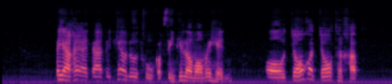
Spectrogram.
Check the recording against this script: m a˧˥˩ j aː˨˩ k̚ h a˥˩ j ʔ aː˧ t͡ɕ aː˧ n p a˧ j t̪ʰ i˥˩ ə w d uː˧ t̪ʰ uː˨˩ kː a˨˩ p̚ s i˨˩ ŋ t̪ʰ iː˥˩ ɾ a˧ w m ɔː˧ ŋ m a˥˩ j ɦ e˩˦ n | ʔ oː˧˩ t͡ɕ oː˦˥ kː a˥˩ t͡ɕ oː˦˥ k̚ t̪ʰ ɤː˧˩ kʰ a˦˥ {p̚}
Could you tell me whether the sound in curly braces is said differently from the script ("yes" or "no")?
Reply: no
